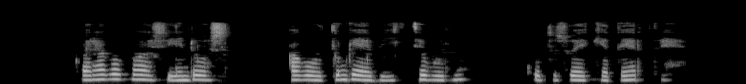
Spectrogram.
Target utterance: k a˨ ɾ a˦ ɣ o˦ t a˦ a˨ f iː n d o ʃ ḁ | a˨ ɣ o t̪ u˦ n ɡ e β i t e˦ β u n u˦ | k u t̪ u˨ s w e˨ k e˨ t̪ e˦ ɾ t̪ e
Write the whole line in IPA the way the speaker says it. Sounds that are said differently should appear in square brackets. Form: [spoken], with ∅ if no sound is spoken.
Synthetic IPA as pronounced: k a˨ ɾ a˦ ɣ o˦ [k] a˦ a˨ [ʃ] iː n d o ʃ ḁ | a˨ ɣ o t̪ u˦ [ŋ] ɡ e β i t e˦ β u n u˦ | k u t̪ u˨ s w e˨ k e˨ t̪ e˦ ɾ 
